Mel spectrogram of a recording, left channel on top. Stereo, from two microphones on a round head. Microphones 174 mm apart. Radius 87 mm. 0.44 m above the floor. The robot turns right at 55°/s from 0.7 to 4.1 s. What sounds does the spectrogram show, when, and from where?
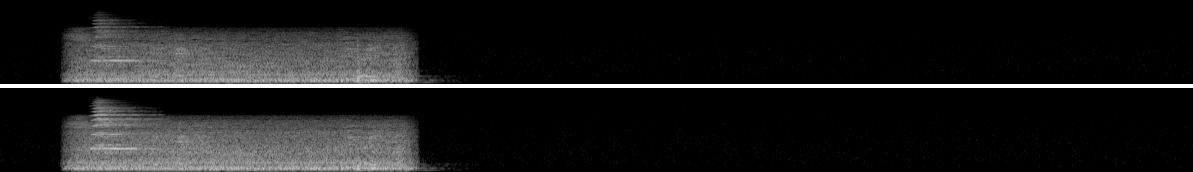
0.9 s a squeak: 130° right, 1.5 m; by 1.6 s 90° right, 1.5 m
3.6 s a guitar: 85° left, 6.5 m; by 3.8 s 70° left (ahead or behind), 6.5 m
